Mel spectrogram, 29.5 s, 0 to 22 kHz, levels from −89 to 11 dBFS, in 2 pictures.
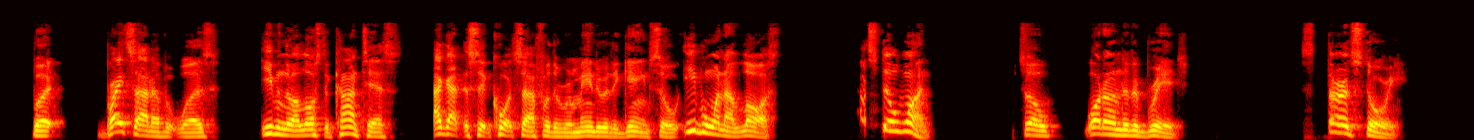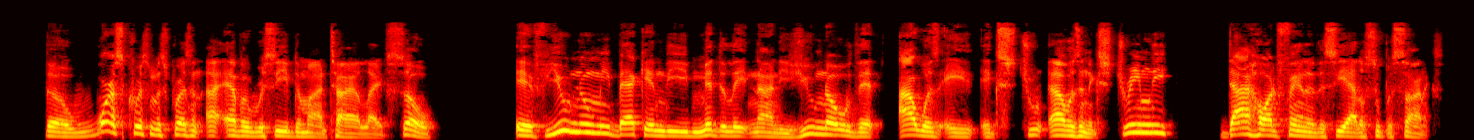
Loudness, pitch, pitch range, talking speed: -20 LUFS, 140 Hz, 120-170 Hz, 160 wpm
